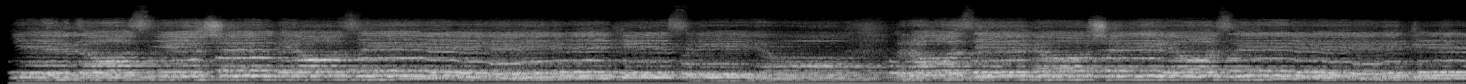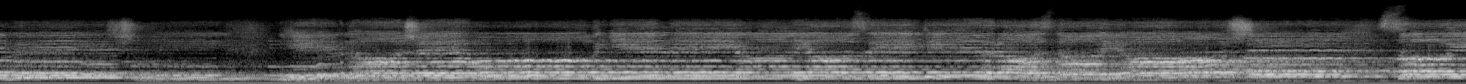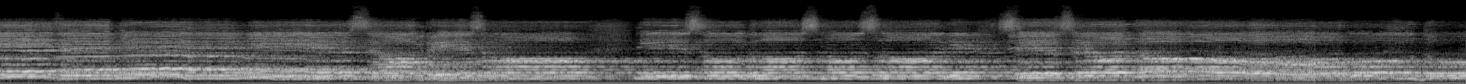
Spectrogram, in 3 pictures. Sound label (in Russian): Hor sester Kondak Svyatoy Troicy; Svyato Troickogo Serafimo Sarovskogo monastyrya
